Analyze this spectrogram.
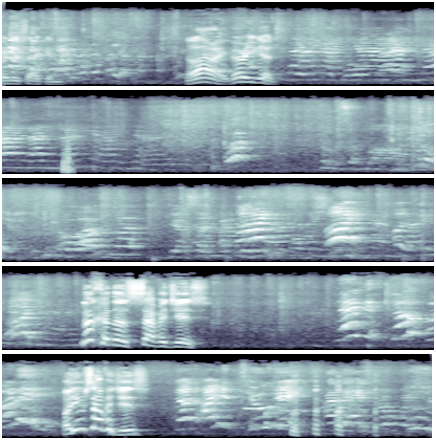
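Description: Young children shout and squeal excitedly close by.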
